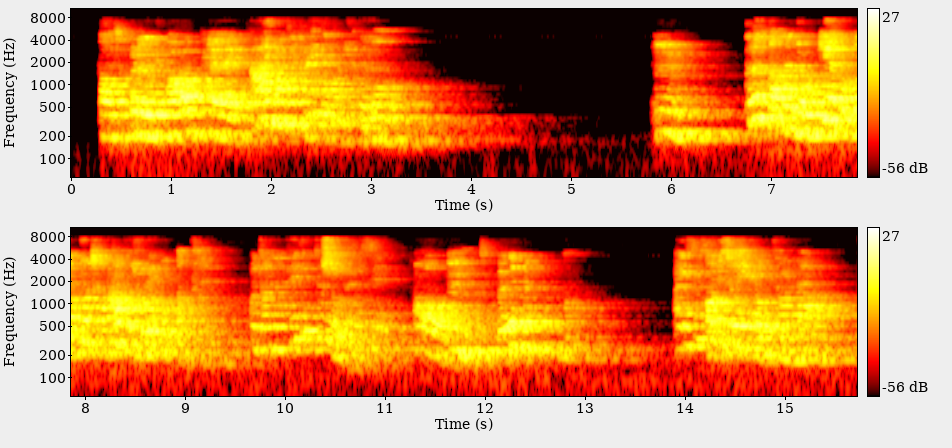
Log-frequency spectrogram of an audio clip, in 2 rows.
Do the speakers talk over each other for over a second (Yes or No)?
Yes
